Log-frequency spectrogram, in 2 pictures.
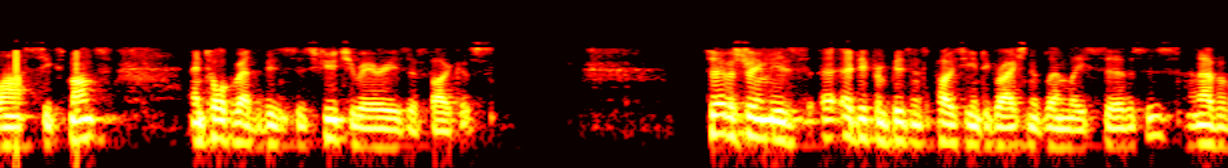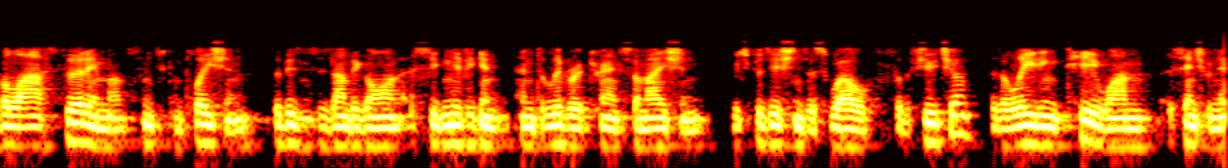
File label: Half Year Results Conference Call; Service Stream; FY23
